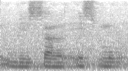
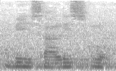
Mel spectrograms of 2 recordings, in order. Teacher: Jadi cara membacanya memindahkan harakat kasrah sehingga bunyinya bukan bisal ismu tetapi bisalismu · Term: naqal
